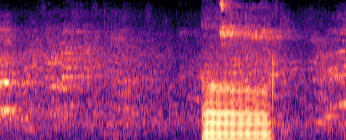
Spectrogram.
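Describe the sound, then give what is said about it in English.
A basketball bounces on the court during a women's basketball game between ABS and Lindsay Lane. Gym noise surrounds it, and a loud, sustained horn-like tone cuts in briefly. “Ball's bouncing around a little bit.”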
